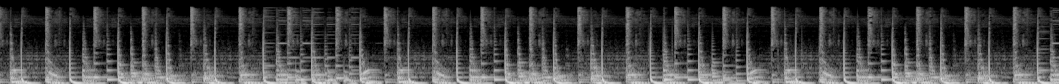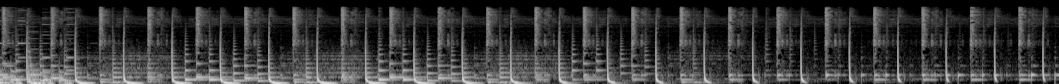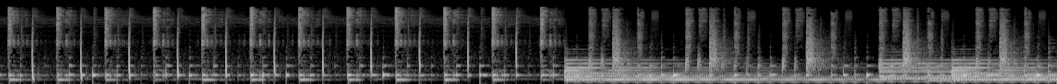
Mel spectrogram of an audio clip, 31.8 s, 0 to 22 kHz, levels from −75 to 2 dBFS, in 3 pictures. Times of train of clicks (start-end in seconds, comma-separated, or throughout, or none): 6.36-8.20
